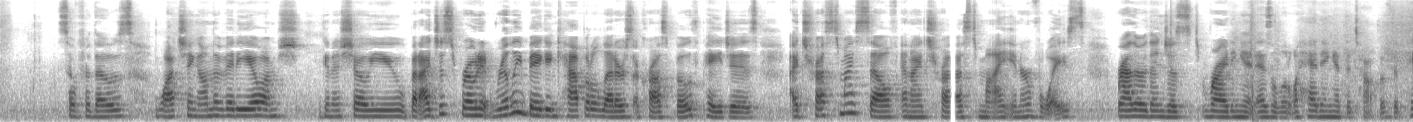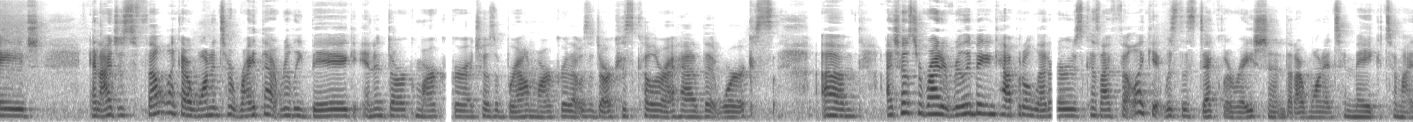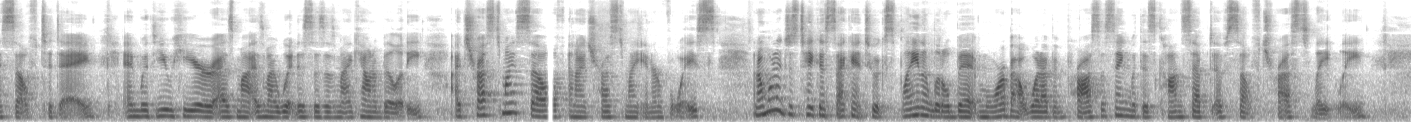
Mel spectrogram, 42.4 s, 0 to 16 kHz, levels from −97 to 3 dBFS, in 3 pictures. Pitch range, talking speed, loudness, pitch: 165-200 Hz, 215 wpm, -30 LUFS, 180 Hz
